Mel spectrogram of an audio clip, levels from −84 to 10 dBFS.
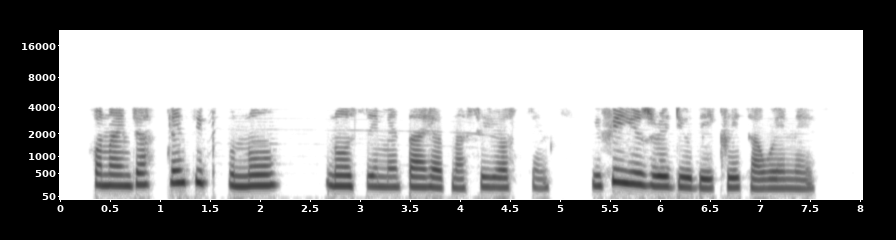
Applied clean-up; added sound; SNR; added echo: neural separator model SepFormer WHAM!.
